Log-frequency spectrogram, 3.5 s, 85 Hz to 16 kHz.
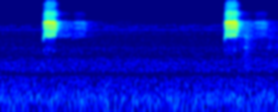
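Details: A northern mockingbird at 2:00 a.m. on 9 July 2008 gives two short, harsh, high notes about two seconds apart over a quiet background hiss.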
